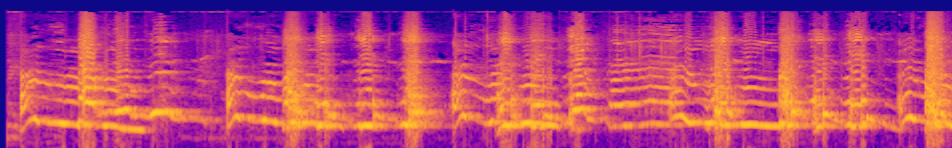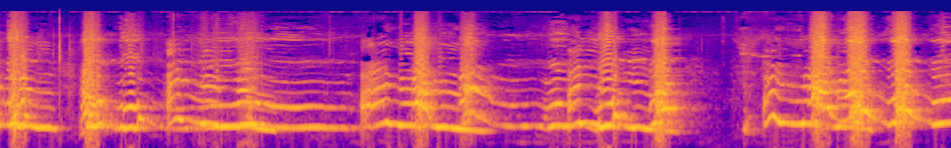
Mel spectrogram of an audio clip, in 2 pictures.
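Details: Honey, a pet dog, coaxed into saying "I love you", gives a run of short, wavering howling yowls near one pitch, each bending and warbling, broken by sharp clicks and thumps, with near-continuous vocalizing across the stretch.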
